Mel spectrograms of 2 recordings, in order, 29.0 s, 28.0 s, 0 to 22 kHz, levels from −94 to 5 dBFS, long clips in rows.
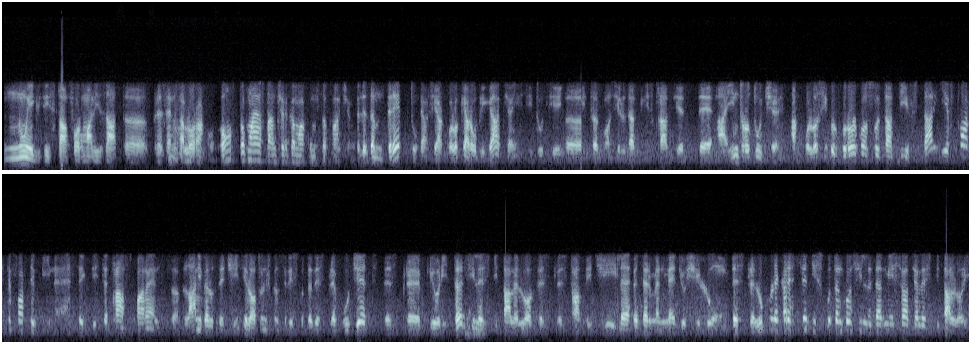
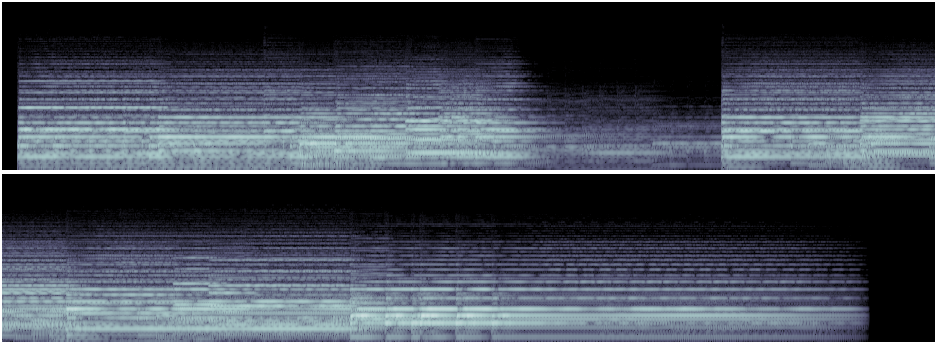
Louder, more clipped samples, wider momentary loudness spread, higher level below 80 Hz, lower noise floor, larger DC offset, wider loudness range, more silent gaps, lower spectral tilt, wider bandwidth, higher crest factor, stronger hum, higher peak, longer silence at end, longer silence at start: second, -22 LUFS vs -18 LUFS; neither; about the same, 12 LU vs 14 LU; second, -74 dBFS vs -48 dBFS; about the same, -39 dBFS vs -39 dBFS; neither; second, 3 LU vs 10 LU; neither; about the same, -7 dB/octave vs -7 dB/octave; second, 5 kHz vs 6.4 kHz; first, 22 dB vs 16 dB; neither; about the same, 0 dBFS vs -2 dBFS; second, 0 s vs 1.15 s; second, 0.05 s vs 0.2 s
